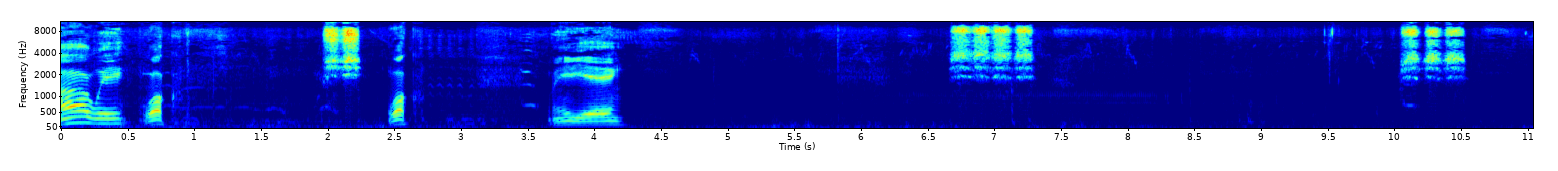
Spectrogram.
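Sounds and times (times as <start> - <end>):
sheep bleating: 0.9 - 3.5.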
